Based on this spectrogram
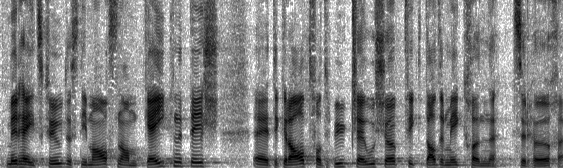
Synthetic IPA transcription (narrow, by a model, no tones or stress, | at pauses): mɪɾɦɛjt͡skfyːwdɑsd̥imɑːsnɑːmkɛɪɡnətɪʃ | ɛːd̥əɾɡ̥ɾɑːtfɔdəɾb̥yt͡ʃɛusʃœpfikd̥ɑːdəɾmɪtχœnːə | t͡sɛɾhøːχə̰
